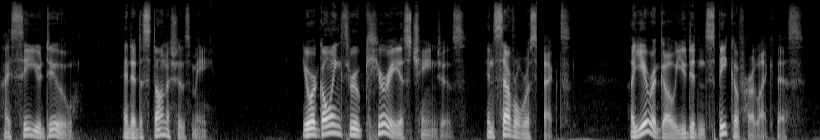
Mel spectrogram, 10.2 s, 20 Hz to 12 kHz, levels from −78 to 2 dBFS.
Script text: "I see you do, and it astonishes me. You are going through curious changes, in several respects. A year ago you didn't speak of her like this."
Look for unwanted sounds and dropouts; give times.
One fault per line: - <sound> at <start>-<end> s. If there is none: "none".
- dropout at 6.7-6.8 s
